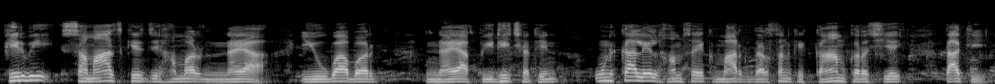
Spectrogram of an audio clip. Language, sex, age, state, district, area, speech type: Maithili, male, 30-45, Bihar, Muzaffarpur, rural, spontaneous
